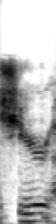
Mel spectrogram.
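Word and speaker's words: Shearer: My name is Nicholas Shear.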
